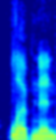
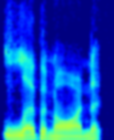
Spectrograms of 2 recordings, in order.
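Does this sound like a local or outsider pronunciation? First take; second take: local; outsider. First: It is pronounced the local Tennessee way. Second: It is pronounced the way outsiders say it. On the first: The speaker is from the area. The speaker calls it right. "it is called Lebanon, Tennessee" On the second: The speaker is not from the area. The speaker calls it wrong. "If you call it Lebanon, you're wrong"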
